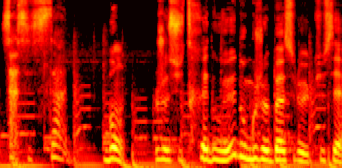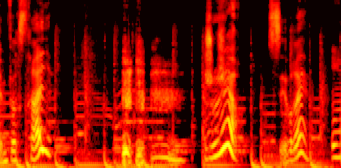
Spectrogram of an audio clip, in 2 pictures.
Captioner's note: clears throat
